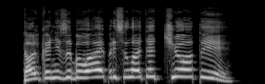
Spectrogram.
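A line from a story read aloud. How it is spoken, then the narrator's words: Shouting after someone. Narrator (Russian): прокричал Фейри ей вслед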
